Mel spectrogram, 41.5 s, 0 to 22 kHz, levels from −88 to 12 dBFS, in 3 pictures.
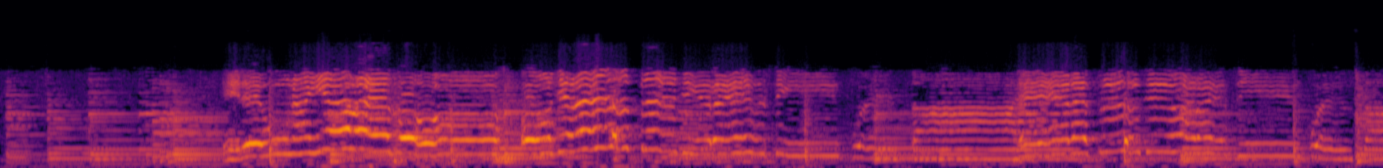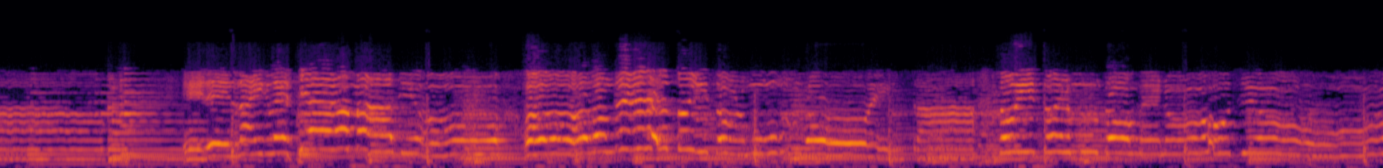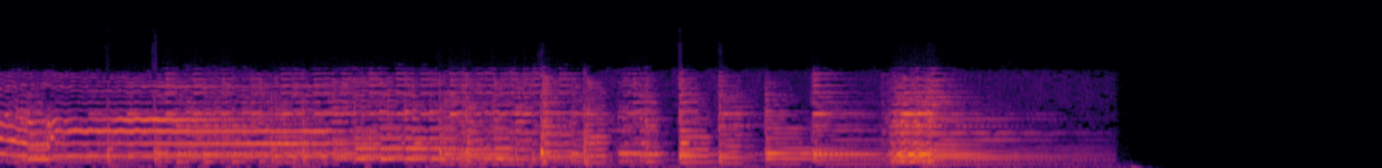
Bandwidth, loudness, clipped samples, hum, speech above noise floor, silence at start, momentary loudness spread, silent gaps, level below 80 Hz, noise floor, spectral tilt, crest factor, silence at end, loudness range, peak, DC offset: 7.8 kHz; -22 LUFS; under 0.1%; none; 42 dB; 0.05 s; 15 LU; none; -54 dBFS; -60 dBFS; -5.5 dB/octave; 18 dB; 3.3 s; 11 LU; -4 dBFS; under 0.1%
